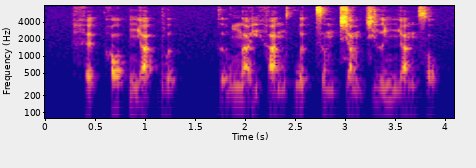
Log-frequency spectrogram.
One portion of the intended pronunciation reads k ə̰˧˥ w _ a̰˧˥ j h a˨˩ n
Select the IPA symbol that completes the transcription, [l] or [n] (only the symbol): n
